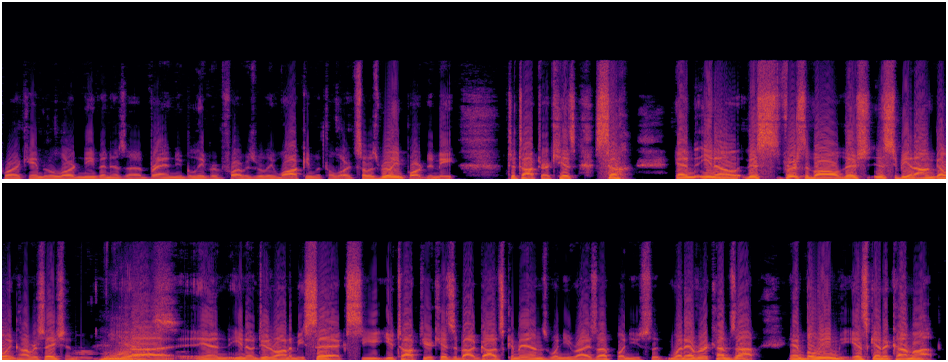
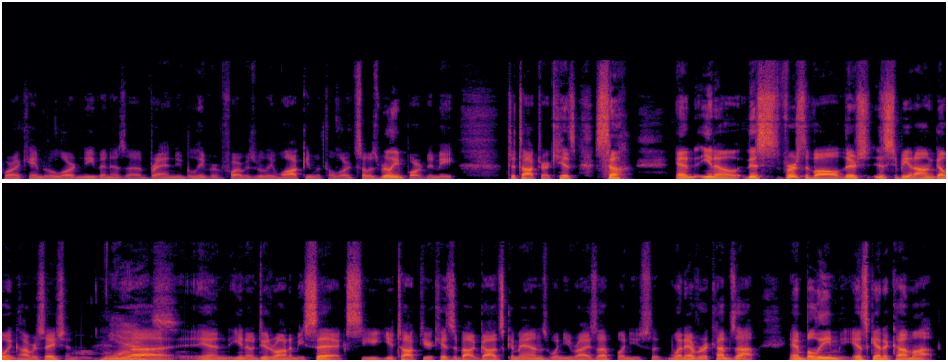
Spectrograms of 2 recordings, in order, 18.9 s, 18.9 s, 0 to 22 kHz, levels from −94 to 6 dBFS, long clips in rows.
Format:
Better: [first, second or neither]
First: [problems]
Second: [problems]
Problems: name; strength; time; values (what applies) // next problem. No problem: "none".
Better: second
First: distortion; heavy; 5 dB below the speech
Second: none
